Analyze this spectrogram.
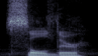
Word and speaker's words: solder: Uh so I I I pronounce the L and with a D. So solder.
